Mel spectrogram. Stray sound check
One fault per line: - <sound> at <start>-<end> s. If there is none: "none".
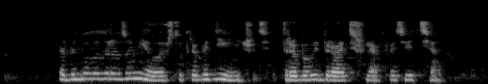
none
